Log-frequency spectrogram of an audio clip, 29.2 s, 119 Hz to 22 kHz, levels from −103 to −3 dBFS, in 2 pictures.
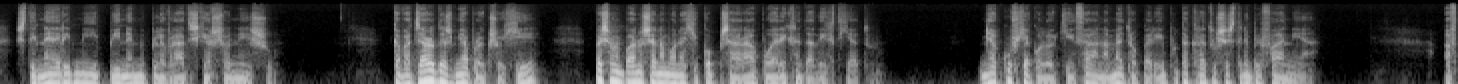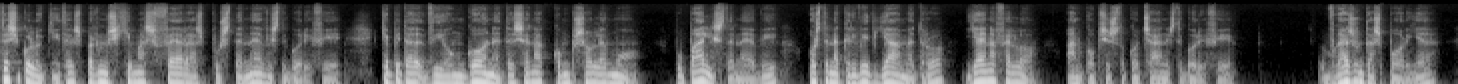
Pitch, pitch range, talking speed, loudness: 100 Hz, 85-115 Hz, 135 wpm, -30 LUFS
